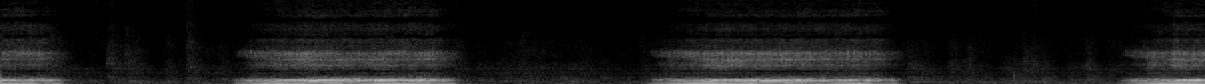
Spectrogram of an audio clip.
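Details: An adult man (boyfriend) snoring while asleep, recorded as ASMR with rain and mumbles: loud, rattling snores on each breath in, about three in nine seconds, with quiet pauses between; ordinary snoring.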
